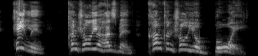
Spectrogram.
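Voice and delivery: acted, held-in mild yell. Retelling a cast member's outburst at another: imitating someone yelling. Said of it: "And then she starts yelling".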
